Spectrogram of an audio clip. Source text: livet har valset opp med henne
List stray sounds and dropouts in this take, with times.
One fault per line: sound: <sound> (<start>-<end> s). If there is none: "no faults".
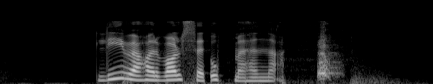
sound: bark (3.2-3.5 s)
